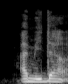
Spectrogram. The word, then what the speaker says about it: Amida: Amida, à prononcer la japonaise, c'est Amitabha en sanskrit, ou Omitwo en chinois.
